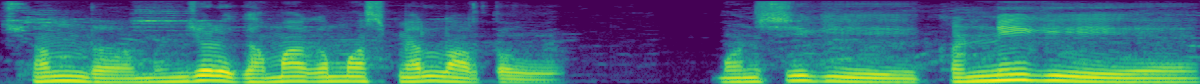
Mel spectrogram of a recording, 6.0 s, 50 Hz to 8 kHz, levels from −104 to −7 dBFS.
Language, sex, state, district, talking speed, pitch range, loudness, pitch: Kannada, male, Karnataka, Bijapur, 80 wpm, 130-165 Hz, -16 LUFS, 150 Hz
